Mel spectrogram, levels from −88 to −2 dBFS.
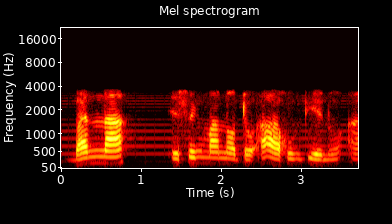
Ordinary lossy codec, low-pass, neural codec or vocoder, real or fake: none; 3.6 kHz; none; real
